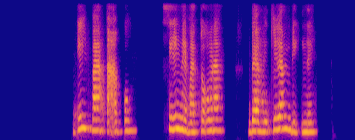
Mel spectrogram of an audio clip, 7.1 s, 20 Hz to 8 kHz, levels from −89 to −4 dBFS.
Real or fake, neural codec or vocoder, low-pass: fake; codec, 16 kHz, 1 kbps, FreqCodec, smaller model; 7.2 kHz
